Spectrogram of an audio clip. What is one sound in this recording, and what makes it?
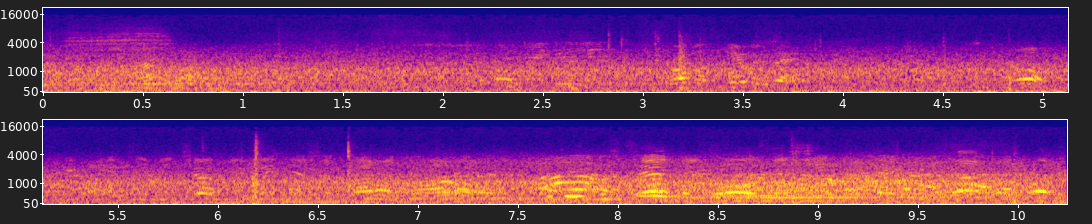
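Young men shout to each other in the distance across an open outdoor field.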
